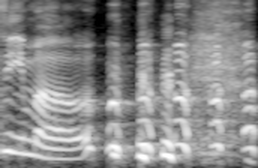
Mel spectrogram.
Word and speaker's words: Thiemo: Timo. Theme. I was like, his name is spelled Thiemo. I know, I But was sure, like, that's Timo.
